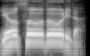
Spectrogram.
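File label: Voice growth, Japanese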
